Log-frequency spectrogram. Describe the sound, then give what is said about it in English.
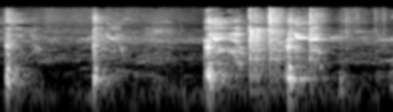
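A man coughs repeatedly in sharp bursts: two single coughs, then a harsher cluster of rapid hacking coughs, with no talking. “While he coughs, I will try to answer this shit.”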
